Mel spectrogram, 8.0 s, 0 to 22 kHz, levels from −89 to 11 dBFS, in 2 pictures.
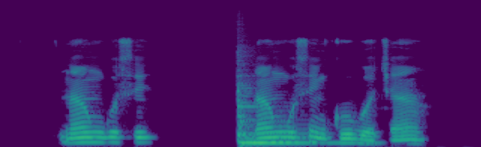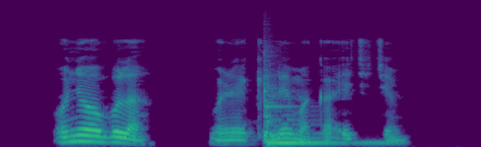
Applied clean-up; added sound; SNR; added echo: classical method Wiener filter.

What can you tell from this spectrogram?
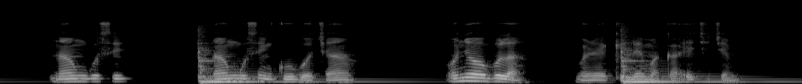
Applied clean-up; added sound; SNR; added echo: none; Bowed string instrument; 5 dB; none.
